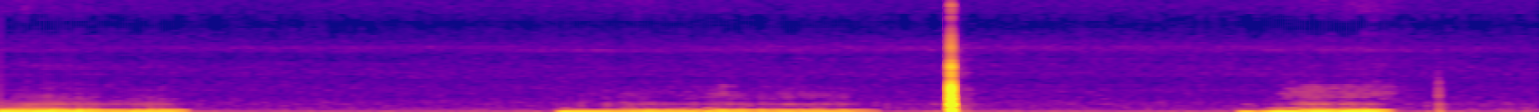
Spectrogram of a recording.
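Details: Sleeping pet snoring while dreaming: three slow, low, rumbling snores about three seconds apart, with a brief click between them.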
